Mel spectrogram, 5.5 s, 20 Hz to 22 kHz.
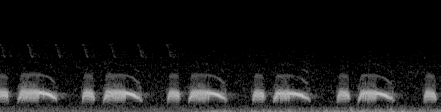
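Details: Spotted dove calls in Gia Lai, Vietnam, 14 August 2020: a molting decoy bird faces an eager-to-fight wild dove. Low, hollow coos repeat steadily, short notes alternating with longer downward-slurred ones, about one note per second, over quiet background.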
